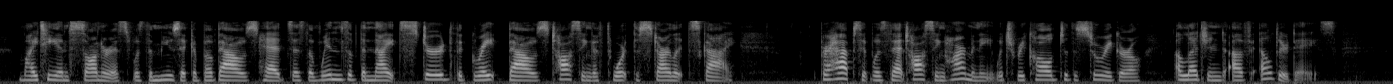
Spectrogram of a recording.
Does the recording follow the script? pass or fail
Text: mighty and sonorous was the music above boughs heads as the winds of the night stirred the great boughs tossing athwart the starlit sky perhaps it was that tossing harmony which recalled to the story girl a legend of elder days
pass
